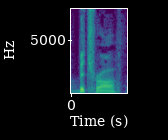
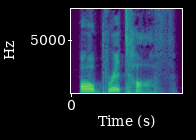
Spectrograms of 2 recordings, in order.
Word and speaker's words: Britoff: Is it Bri with the R? Yeah, probably. Let me see my history. Oh, Britoff. That's what it is.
